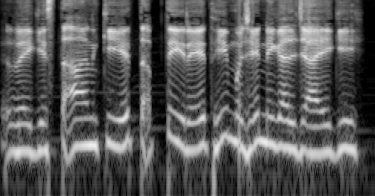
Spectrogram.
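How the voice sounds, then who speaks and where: A man plays a poor, sick hunchback in a cartoon tale. His high voice drags slowly with plaintive despair. The delivery is melodramatic, with faint music underneath. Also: steady tone, no room sound. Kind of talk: dramatic Hindi cartoon story dialogue.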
